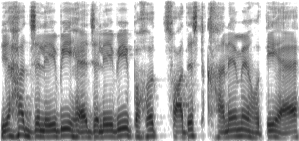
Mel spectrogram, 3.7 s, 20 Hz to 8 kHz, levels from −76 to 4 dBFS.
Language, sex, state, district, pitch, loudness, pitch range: Hindi, male, Uttarakhand, Uttarkashi, 125 Hz, -12 LUFS, 120-135 Hz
